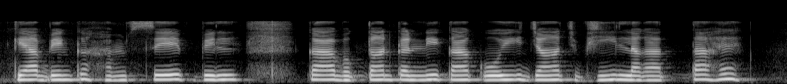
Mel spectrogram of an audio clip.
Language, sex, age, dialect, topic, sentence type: Hindi, female, 25-30, Kanauji Braj Bhasha, banking, question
